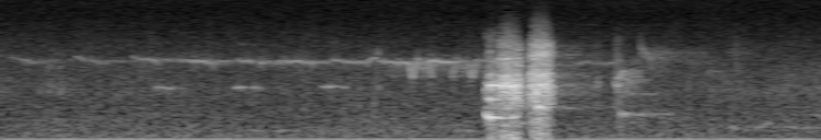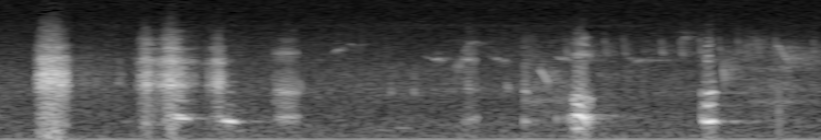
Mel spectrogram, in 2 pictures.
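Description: A woman sobbing, with about seven short catching gasps and cries spread across the middle and end. A faint, steady high whine runs under the first two seconds.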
